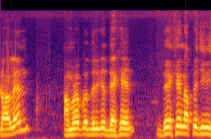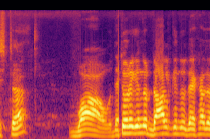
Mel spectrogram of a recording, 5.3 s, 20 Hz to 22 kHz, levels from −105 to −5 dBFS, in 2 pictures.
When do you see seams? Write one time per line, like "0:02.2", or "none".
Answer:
0:04.1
